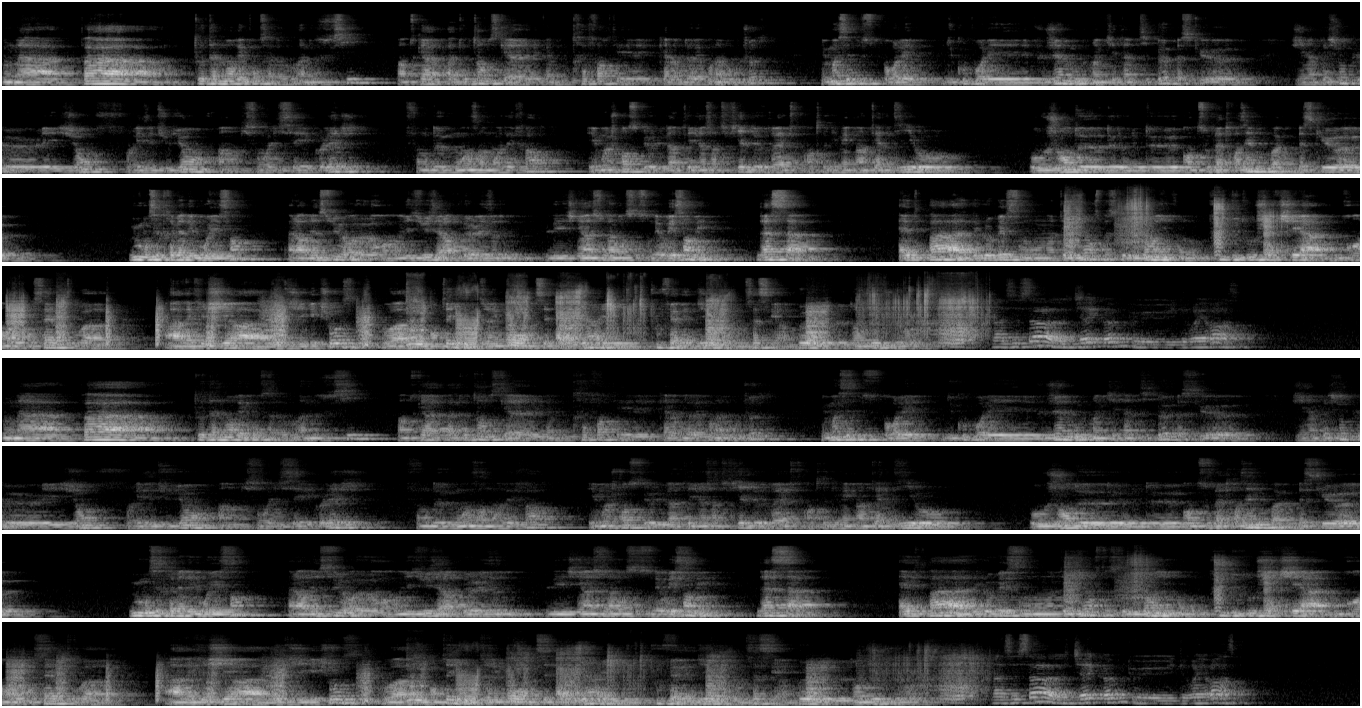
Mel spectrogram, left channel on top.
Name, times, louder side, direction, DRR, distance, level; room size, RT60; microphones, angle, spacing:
voice 1, 0.0-3.7 4.0-7.6 8.2-12.4 12.9-14.6 14.8-17.1 17.7-19.0 19.4-23.1 23.9-27.3 28.4-29.6 30.0-34.3 34.7-35.3 36.1-41.9 42.4-50.0, equal, 40° left, -2 dB, 4.0 m, -24 dB
sound 1, 37.8-38.0 38.3-38.7 39.3-39.5 39.8-40.0 40.8-41.0 41.3-41.4 41.8-41.9 42.3-42.4 42.8-43.0 43.3-43.6 44.3-44.5 44.8-47.2 47.8-48.1 48.8-50.6, left 4 dB, 70° left, 0.8 m, -25 dB
voice 2, 50.6-53.1, right 1 dB, 80° right, 2 dB, 4.2 m, -28 dB
16.5 x 8.2 x 7.7 m, 0.81 s
head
